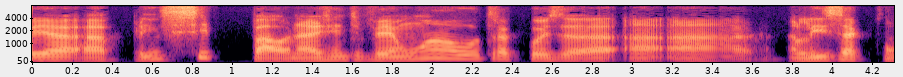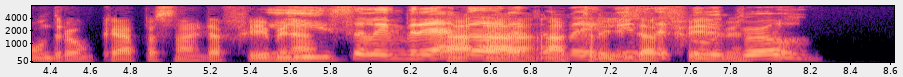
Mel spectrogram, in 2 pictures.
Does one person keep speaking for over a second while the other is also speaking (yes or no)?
yes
